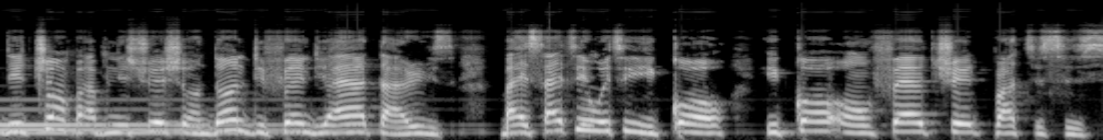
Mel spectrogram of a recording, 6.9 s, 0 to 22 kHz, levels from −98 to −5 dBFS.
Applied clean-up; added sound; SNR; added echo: neural mask model RNNoise.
